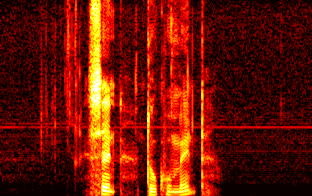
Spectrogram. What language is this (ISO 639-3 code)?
dan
